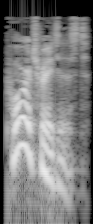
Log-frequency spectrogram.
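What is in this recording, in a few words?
"portraitist", British English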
